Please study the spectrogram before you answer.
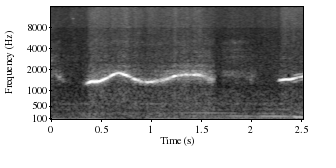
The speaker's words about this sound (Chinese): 所以现在在怎样？现在在这个半夜里吹口哨，在壮胆。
